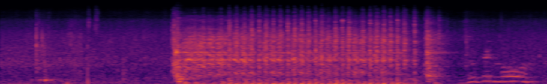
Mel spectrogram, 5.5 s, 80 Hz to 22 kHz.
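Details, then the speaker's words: Original Renault 4CV engine (circa 1949-52, welded cracked block) reassembled after ~70 years in parts, ignition timing being adjusted by turning the distributor: fires and runs a couple of seconds with uneven, lumpy beats, then dies; sounding a little better. "time promising sounds a little better dude doesn't it yep a little more"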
